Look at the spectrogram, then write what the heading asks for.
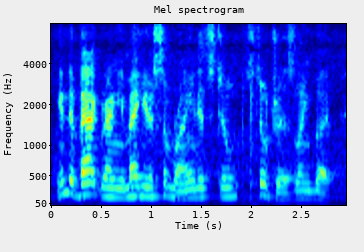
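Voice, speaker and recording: An older man, raspy and hoarse from a cold, rambling slowly through a casual story on his porch. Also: a little high, a little hiss or hum. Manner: slow, rambling, with frequent fillers. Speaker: pipe-smoking video host. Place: outdoor porch in drizzling rain.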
